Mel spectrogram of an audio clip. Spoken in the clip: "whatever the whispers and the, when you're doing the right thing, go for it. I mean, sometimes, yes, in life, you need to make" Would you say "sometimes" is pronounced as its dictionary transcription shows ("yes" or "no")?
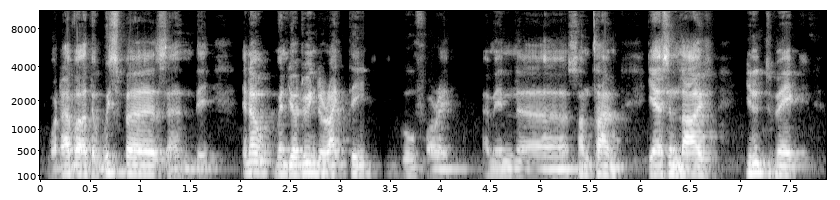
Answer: no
